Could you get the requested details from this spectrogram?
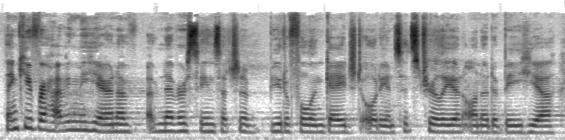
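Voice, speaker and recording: A woman, a panel guest telling her story in an eager, animated way. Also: fairly low pitch, a little fast. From Malawi, then Australia. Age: 20s. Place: large hall with a live audience. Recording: reverberant hall.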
